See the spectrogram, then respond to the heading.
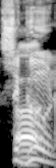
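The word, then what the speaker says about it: Şengün: And then John Pollock says, Sengun, is that how you say his name? Yes, Sagoon. Sagoon. I think Sagoon is about right.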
